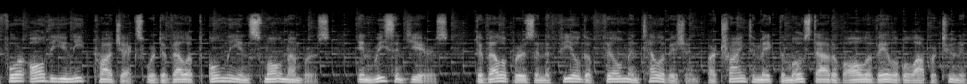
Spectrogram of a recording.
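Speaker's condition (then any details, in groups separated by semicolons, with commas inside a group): No condition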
